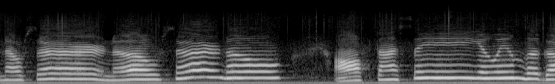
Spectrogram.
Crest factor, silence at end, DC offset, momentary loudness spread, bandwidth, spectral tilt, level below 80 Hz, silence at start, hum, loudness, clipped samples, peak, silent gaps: 12 dB; 0 s; under 0.1%; 5 LU; 11.5 kHz; -7 dB/octave; -36 dBFS; 0 s; none; -17 LUFS; under 0.1%; -4 dBFS; none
